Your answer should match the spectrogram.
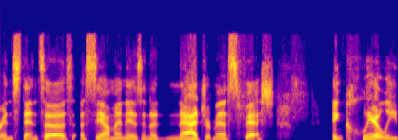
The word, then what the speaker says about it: anadromous: fish passage, specifically fish that were an, a, anadromous, I think is how you pronounce it, anadromous fish.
